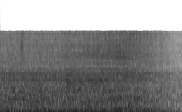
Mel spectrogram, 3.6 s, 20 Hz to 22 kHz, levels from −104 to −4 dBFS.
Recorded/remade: remade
